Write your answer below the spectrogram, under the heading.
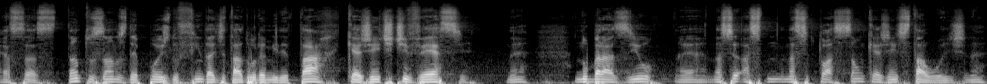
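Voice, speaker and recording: A man speaks at a fairly slow pace and a fairly low pitch. His tone is dark and mellow, with ordinary pitch variation. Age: 60s. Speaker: legislative consultant. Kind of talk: panel debate closing statement. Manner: halting.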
